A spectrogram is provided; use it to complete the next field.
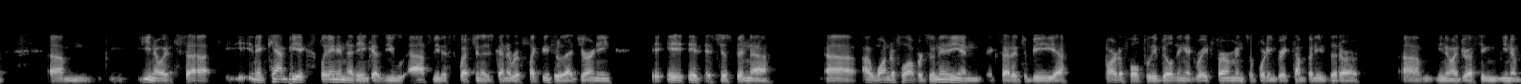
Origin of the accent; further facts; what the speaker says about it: Guatemala; English is a second language; moved away as an adult; also born or lived in Austin, United States; now in United States; So I am originally from Guatemala, where I was born and raised. And I moved to the United States for college. I went to the University of Texas in Austin, and I've been here ever since.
